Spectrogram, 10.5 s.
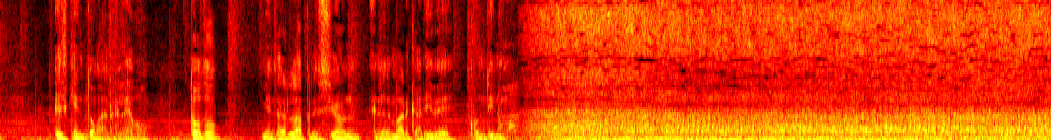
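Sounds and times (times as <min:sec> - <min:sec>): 
speech: 0:00.6 - 0:05.4
military aircraft flying over a tanker: 0:05.2 - 0:10.5.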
